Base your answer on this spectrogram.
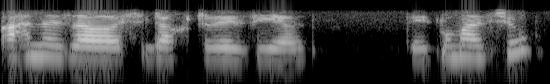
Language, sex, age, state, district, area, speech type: Kashmiri, female, 18-30, Jammu and Kashmir, Pulwama, rural, conversation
